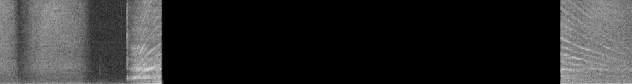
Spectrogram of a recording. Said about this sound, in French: bien nettoyé, bien poncé, un coup d'après mastic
